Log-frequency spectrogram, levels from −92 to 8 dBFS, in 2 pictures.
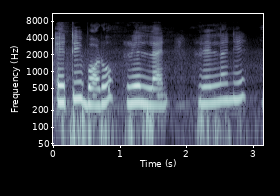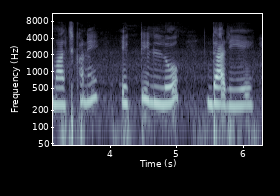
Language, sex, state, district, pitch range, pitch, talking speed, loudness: Bengali, female, West Bengal, Cooch Behar, 260-300 Hz, 275 Hz, 95 wpm, -18 LUFS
